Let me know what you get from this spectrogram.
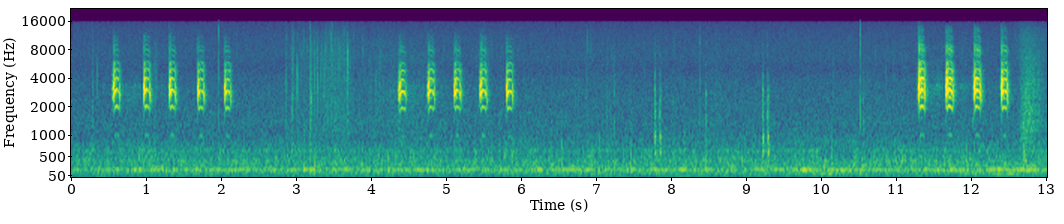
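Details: Male Gunnison's prairie dog at Valles Caldera, New Mexico, in March 2017, sounding a prolonged mating call toward a belowground estrous female; repeated bouts of five, five and four high, clipped barks with quiet gaps.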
